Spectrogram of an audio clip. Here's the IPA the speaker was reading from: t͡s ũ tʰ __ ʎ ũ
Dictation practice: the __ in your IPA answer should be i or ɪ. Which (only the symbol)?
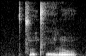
i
